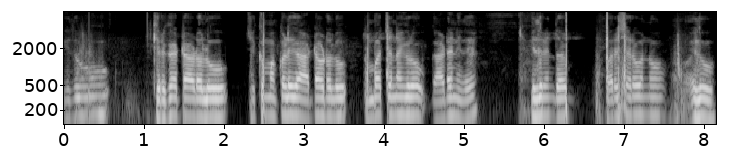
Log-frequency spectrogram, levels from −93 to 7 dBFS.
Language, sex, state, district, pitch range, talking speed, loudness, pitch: Kannada, male, Karnataka, Gulbarga, 155-165 Hz, 95 wpm, -16 LUFS, 160 Hz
